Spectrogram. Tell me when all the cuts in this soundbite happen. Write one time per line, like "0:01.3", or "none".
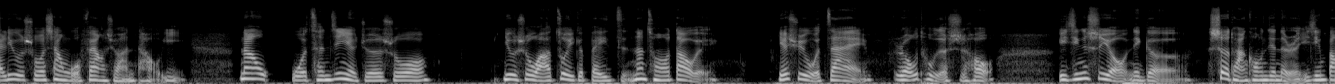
0:07.7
